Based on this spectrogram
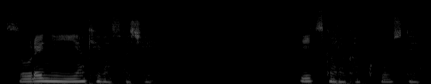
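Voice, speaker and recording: Man as a husky, courteous elf priest, ASMR role-play. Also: mid-range voice, steady tone, no room sound, studio quality, lightly acted. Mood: reflective, sad. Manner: very polite, soft, measured. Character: kindly, courteous, long-lived male elf priest, wistful and gentle.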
